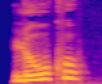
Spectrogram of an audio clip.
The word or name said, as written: loco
